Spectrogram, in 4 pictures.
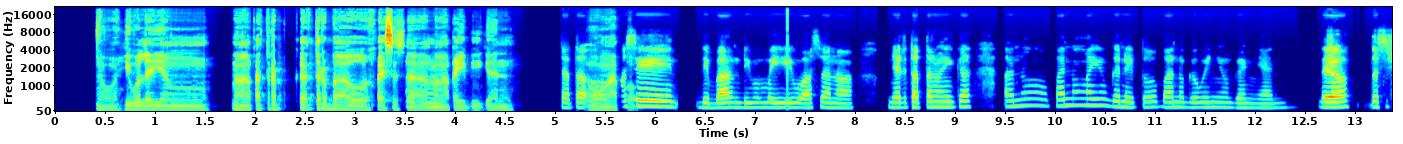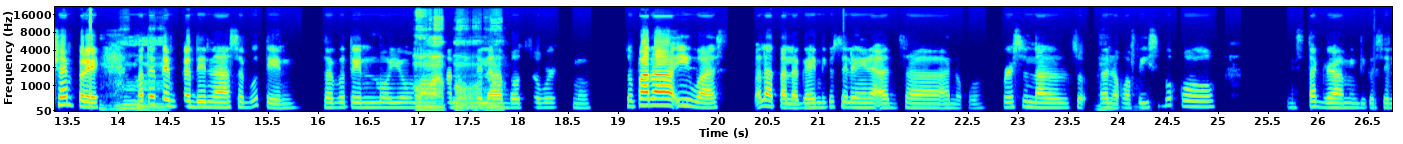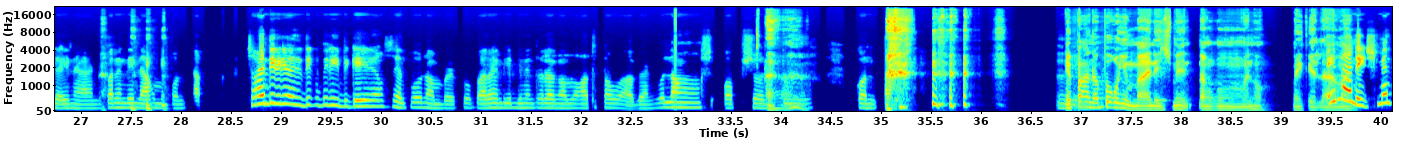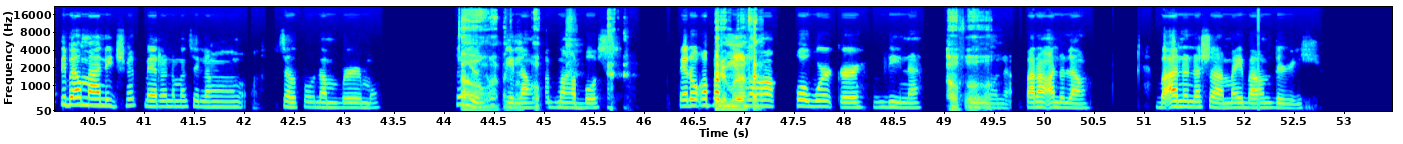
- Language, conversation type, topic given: Filipino, unstructured, Paano mo nakikita ang balanse sa pagitan ng trabaho at personal na buhay?
- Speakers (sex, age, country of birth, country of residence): female, 30-34, United Arab Emirates, Philippines; male, 35-39, Philippines, United States
- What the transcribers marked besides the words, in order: tapping; other background noise; chuckle; laugh; chuckle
